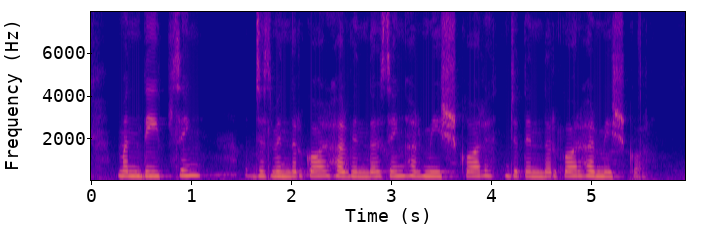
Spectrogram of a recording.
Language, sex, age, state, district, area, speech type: Punjabi, female, 30-45, Punjab, Rupnagar, urban, spontaneous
